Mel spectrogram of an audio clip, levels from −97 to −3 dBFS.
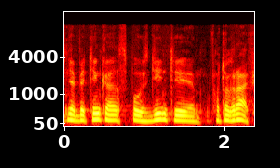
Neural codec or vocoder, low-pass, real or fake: none; 10.8 kHz; real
